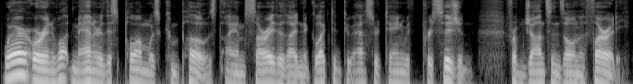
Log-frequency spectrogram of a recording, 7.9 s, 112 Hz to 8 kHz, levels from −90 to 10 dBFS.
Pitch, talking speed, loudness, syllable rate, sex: 110 Hz, 175 wpm, -20 LUFS, 5.2 syllables/s, male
